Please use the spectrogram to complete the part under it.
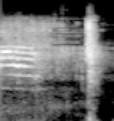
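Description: A house cat meows just before being fed, a single drawn-out meow followed by a short sharp sound, heard close and alone.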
